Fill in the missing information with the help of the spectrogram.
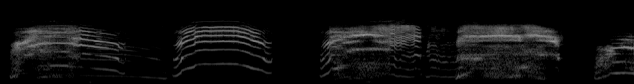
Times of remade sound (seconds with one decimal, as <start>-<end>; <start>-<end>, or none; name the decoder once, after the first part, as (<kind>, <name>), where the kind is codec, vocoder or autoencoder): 0.0-0.8 (codec, DAC); 3.3-3.9; 4.6-6.3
